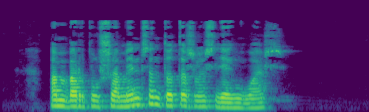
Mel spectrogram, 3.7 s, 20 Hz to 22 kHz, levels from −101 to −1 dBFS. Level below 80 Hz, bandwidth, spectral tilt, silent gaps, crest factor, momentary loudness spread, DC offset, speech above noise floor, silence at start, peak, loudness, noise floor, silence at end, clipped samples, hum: -66 dBFS; 11.5 kHz; -5.5 dB/octave; none; 20 dB; 10 LU; under 0.1%; 67 dB; 0.5 s; -4 dBFS; -21 LUFS; -88 dBFS; 0.85 s; under 0.1%; none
